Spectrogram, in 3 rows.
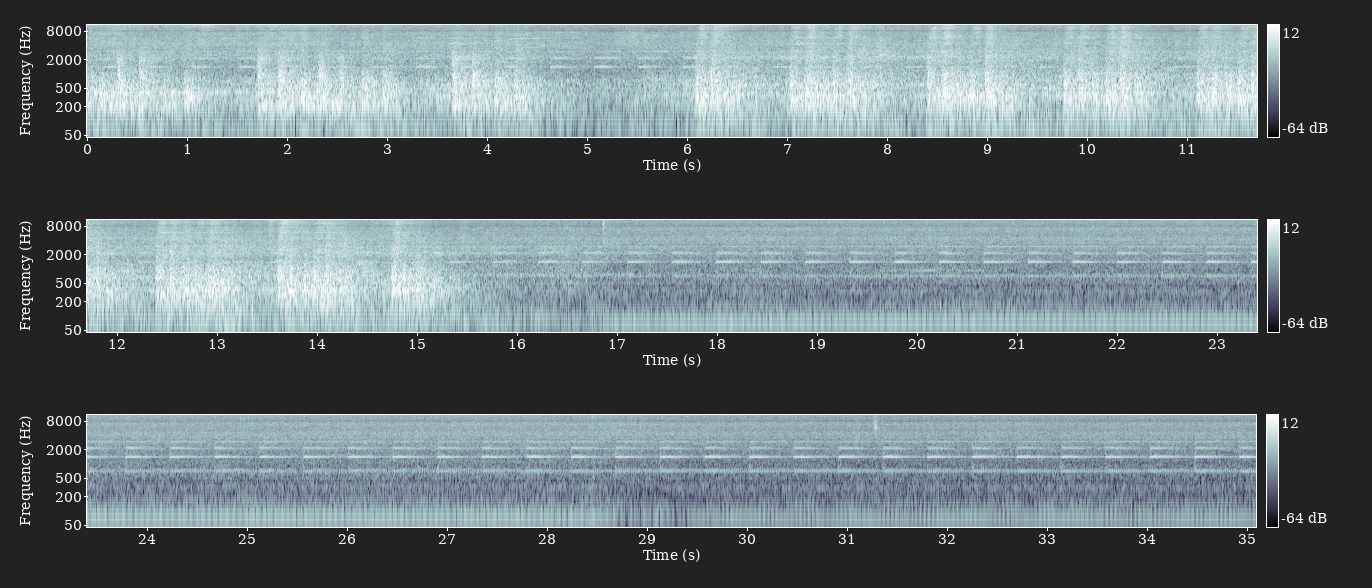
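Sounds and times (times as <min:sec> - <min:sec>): train wheels clattering over rails: 0:00.0 - 0:23.4
crossing warning bell ringing: 0:00.0 - 0:35.0.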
